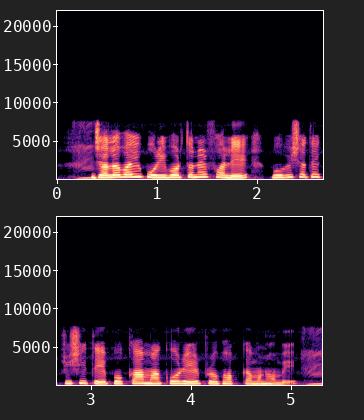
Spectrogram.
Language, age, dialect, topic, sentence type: Bengali, 25-30, Rajbangshi, agriculture, question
